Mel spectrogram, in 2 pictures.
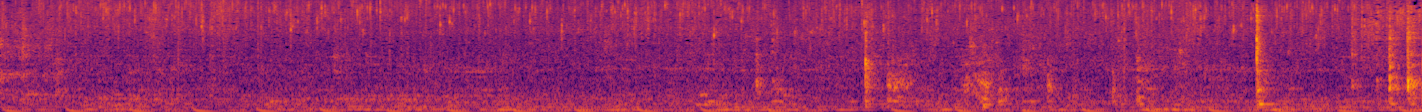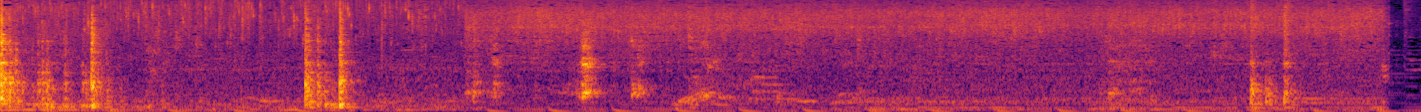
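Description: Flour-coated chicken drumsticks deep-frying in hot oil: a steady sizzle with sharp crackling pops and spatters, loudest in clusters about halfway through.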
